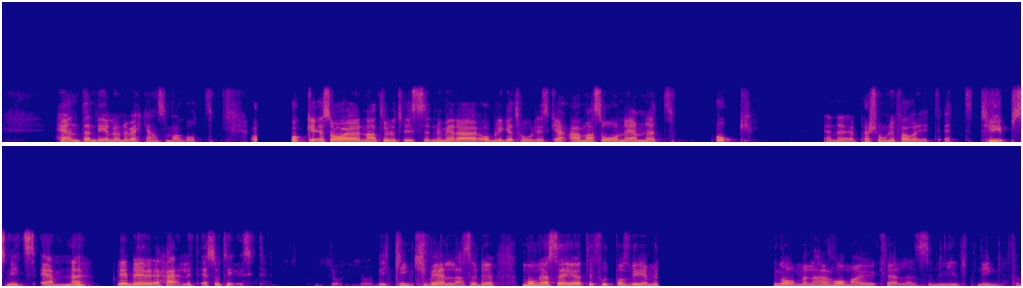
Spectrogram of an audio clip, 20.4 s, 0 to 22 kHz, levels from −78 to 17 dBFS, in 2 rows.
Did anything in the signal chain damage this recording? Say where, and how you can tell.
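Yes. Heavy Opus voice compression at the codec stage: nothing above 8.7 kHz, and the speech sounds muffled and hoarse, which points to low-bitrate SILK coding near 10 kbps.

Two playback stalls: the sound drops to silence from 2.55 to 2.92 s and from 16.75 to 17.93 s, then resumes, likely from the player's buffer running dry.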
